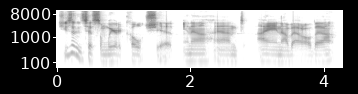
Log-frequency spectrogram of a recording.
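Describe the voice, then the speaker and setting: Gravelly, bright-voiced guy joking through a game. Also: fairly low pitch, steady tone, moderate pace, soft background music. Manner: joking, loose and profane. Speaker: streamer. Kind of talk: casual gameplay commentary.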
